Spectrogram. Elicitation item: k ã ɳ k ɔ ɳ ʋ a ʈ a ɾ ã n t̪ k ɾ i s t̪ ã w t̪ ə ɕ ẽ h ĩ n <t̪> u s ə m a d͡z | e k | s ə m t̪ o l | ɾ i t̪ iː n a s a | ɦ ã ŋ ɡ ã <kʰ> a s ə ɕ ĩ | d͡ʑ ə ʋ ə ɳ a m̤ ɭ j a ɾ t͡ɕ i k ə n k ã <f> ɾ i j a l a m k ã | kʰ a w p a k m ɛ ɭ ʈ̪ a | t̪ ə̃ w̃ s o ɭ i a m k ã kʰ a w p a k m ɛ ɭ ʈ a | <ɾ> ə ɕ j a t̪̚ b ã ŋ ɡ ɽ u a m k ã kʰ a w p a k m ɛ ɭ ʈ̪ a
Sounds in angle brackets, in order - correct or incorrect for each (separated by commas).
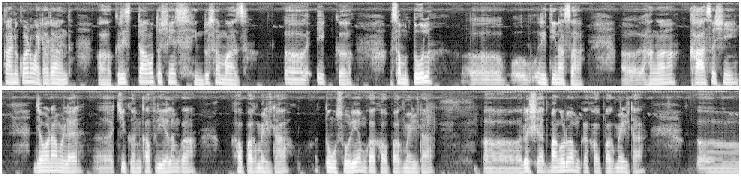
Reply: incorrect, correct, correct, correct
